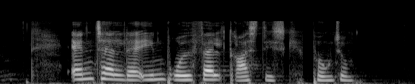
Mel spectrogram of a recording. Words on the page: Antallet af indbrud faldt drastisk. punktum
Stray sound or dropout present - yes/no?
no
